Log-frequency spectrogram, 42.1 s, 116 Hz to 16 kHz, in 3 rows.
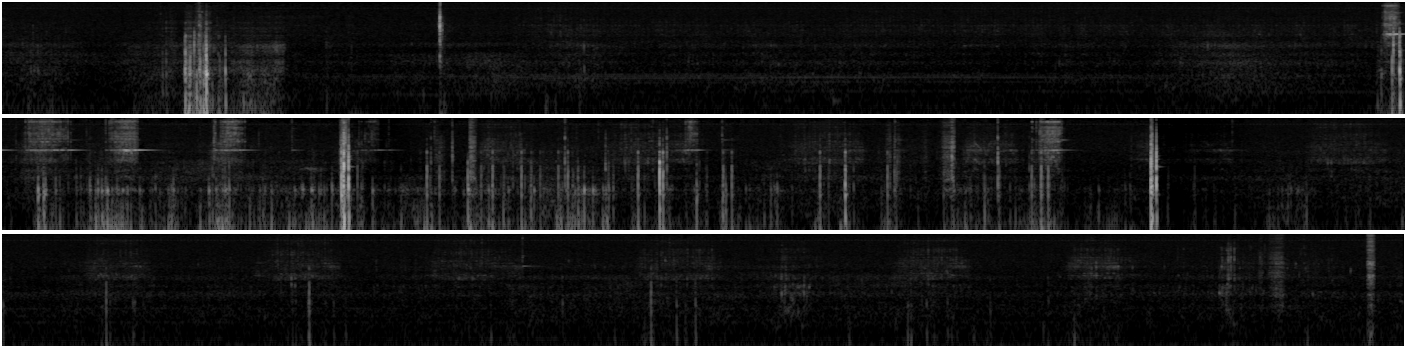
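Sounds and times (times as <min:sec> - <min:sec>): wind rumble on microphone: 0:00.0 - 0:42.0
fishing reel knocks and clicks: 0:13.8 - 0:21.4, 0:22.2 - 0:24.8.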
